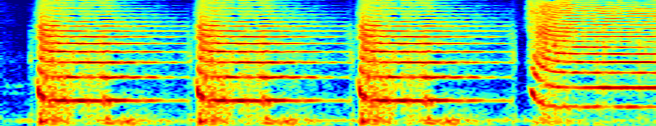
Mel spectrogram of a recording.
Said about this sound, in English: I should have come up with this earlier. Air horn.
